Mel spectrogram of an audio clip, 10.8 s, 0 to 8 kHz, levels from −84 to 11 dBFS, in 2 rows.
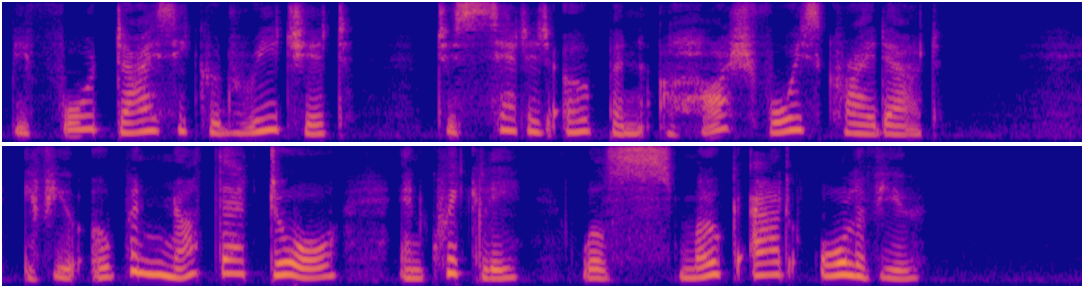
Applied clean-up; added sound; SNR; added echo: none; none; none; none.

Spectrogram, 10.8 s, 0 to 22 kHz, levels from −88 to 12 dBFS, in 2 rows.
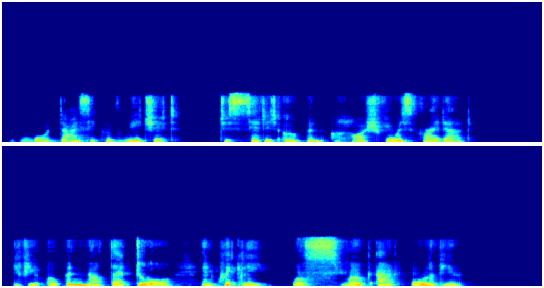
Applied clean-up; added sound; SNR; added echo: neural mask model DeepFilterNet 3.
